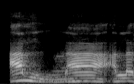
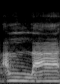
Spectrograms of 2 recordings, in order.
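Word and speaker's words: الله: হামজাহ লাম জবর আল লাম খাড়া জবর লা আল্লাহ শব্দের জানে জবর তাহলে এখানে মোটা করতে আল্লাহ এরম বলা যাবে না ল বলতে হবে ল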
